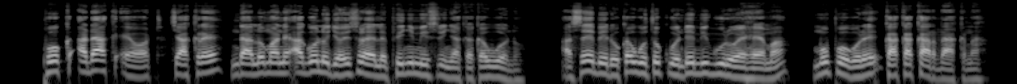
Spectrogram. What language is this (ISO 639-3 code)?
luo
